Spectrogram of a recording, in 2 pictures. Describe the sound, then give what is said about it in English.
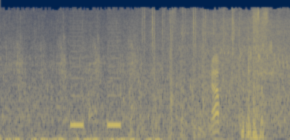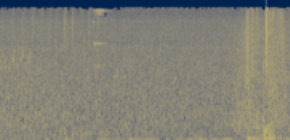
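A steady, broad rush of flowing river water fills the whole recording, with a person speaking briefly over it and a few sharp clatters near the end. “Slippery stone next to the river.”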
